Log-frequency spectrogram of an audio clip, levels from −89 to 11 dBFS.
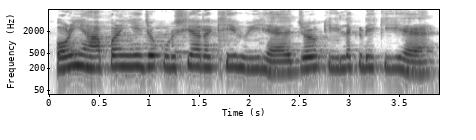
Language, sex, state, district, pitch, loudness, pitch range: Hindi, female, Uttar Pradesh, Saharanpur, 205 Hz, -16 LUFS, 190-220 Hz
